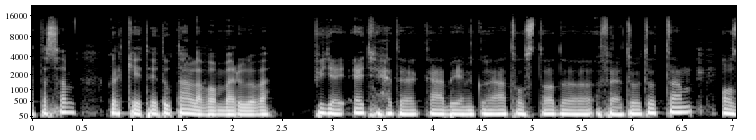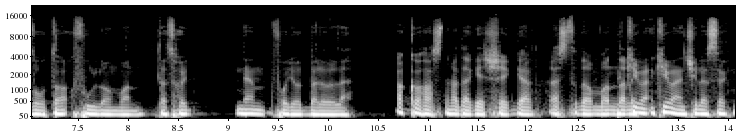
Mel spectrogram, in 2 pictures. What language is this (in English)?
Hungarian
